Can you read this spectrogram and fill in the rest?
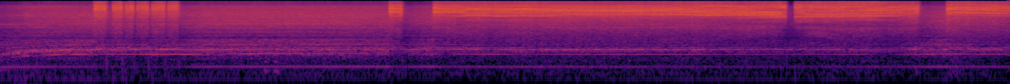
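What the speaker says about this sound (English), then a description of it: "I just want to let the finish come off the gun." A spray gun lays finish onto cherry wood furniture with a continuous airy hiss and a steady mechanical hum beneath, broken by a few brief pauses and bursts.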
